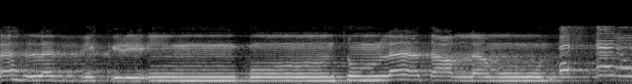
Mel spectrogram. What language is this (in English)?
Arabic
